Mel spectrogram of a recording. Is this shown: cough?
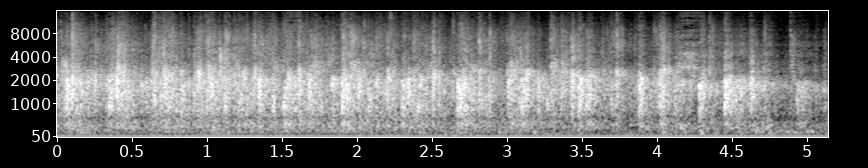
no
